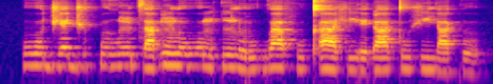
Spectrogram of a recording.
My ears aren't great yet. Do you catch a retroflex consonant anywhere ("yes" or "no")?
no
